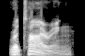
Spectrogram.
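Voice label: "retiring", British English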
